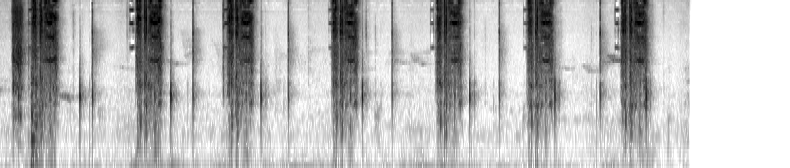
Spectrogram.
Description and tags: Camera Flash Sound
Camera flash and shutter sound.
flash, camera, Digital, shutter, OWI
